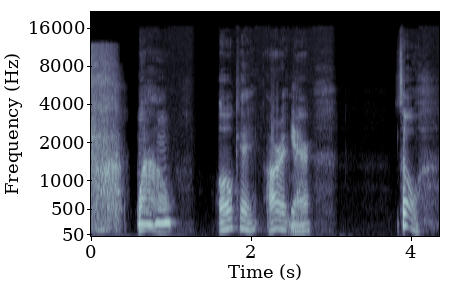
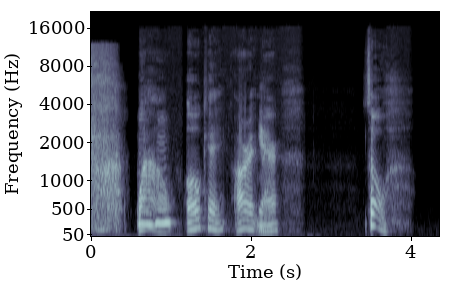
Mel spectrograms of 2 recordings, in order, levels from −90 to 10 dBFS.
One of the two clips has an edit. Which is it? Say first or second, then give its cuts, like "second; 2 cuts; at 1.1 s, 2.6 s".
second; 1 cut; at 1.1 s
